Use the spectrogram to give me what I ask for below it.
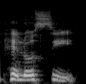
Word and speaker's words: Pelosi: Guys, we have the letter P in Persian, so it's Nancy Pelosi. That's how it's pronounced. Yeah, we have P sound because Persian.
